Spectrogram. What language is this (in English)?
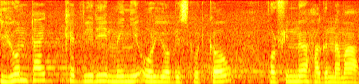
Bodo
